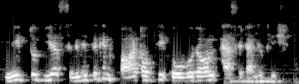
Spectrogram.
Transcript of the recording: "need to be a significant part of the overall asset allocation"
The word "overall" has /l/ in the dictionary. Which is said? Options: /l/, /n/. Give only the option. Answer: /l/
